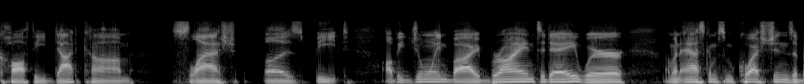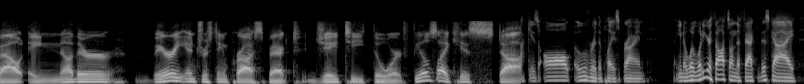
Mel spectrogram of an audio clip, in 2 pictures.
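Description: From 13.25 s to the end at 16.09 s, the speech runs as a section at the wrong speed: 1.75 times too fast, with pitch raised roughly ten semitones, sounding high and hurried. The likely cause is playback or editing against a mismatched clock.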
